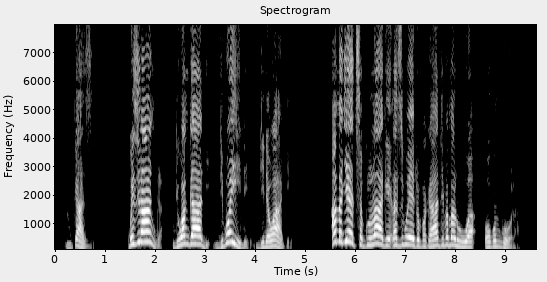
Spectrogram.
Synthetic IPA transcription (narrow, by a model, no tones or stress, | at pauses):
m̩kaːzi | ɓwɛzilaŋɡa̰ | ndiwaŋɡaɗindip̬ɔinɛ̰ndinɛwaːkɛ̰ | amaɗɛt͡saɡulɔlak̬ɛlazikwɛtɔp̬akat̬ipamaluwa | ɔkɔŋɡɔ̰ːla̰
